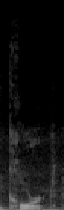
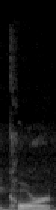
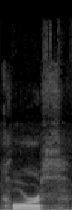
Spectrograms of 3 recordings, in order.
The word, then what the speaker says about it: Korth: way that I say court but that is the correct way to pronounce the word Court in the German in the German language a lot of people call it corth I knew some of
